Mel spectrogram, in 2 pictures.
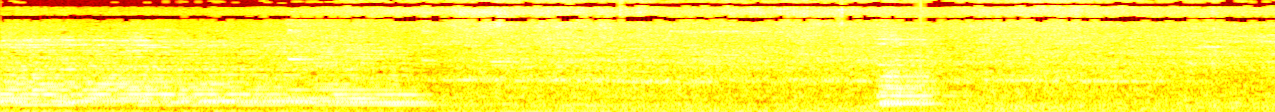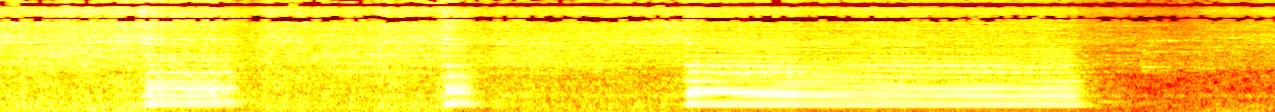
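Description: Freight diesel locomotives rumbling past at a grade crossing while a train horn chord sounds: a long blast, three short blasts, then a long blast that cuts off sharply near the end. The rumble fades as the horn stops.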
